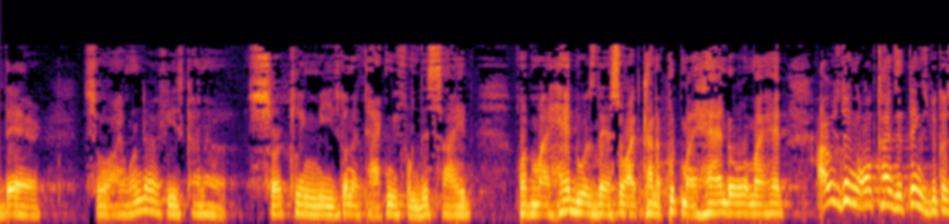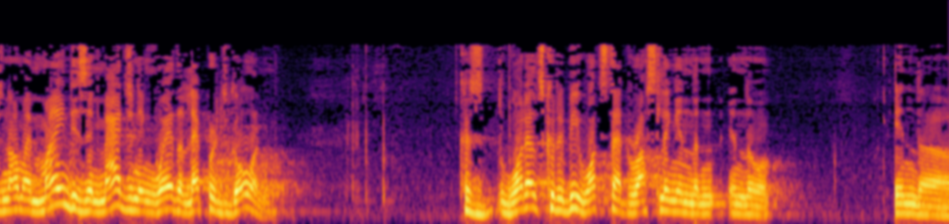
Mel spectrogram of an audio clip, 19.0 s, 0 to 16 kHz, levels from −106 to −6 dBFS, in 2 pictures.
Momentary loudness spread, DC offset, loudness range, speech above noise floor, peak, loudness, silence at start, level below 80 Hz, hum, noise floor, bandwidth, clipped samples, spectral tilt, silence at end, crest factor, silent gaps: 8 LU; under 0.1%; 5 LU; 44 dB; 0 dBFS; -16 LUFS; 0 s; -46 dBFS; none; -59 dBFS; 8.6 kHz; under 0.1%; -6.5 dB/octave; 0 s; 16 dB; none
